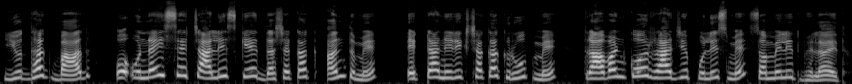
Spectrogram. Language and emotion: Maithili, neutral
